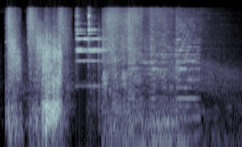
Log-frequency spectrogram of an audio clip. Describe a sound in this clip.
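Chimes ring out as rewards pop up.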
